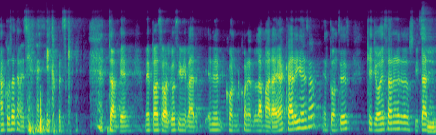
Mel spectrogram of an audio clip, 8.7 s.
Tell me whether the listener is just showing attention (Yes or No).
Yes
